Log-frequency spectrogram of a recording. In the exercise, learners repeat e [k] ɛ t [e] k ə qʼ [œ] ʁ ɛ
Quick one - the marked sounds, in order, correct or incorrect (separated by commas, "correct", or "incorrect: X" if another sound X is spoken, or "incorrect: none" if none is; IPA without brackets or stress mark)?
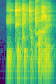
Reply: correct, correct, incorrect: ɛ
